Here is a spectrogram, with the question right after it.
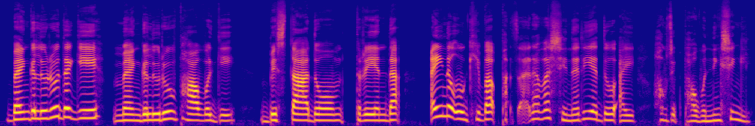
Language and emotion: Manipuri, happy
